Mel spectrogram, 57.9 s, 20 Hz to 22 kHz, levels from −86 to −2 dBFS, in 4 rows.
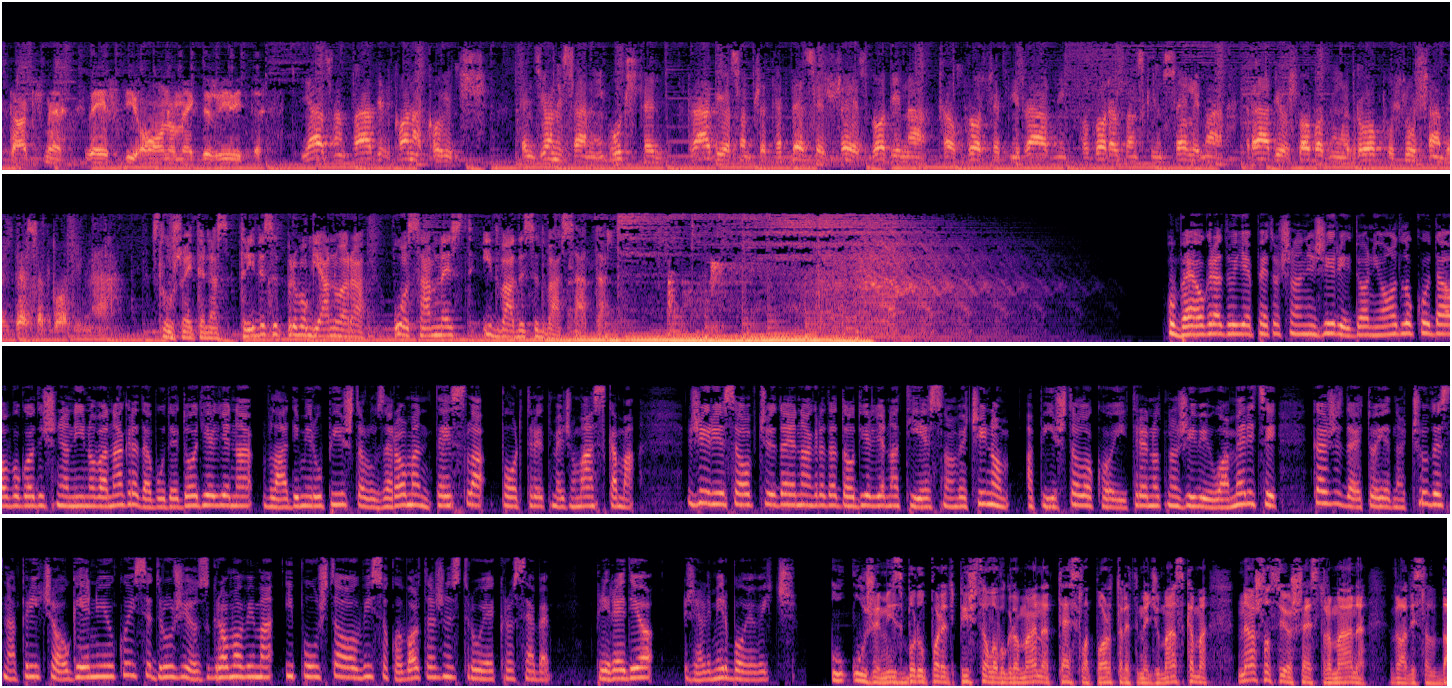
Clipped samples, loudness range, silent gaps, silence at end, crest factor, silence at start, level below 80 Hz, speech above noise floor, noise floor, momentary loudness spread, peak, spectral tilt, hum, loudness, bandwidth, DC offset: under 0.1%; 3 LU; none; 0 s; 16 dB; 0 s; -32 dBFS; 49 dB; -72 dBFS; 7 LU; -6 dBFS; -5 dB/octave; none; -23 LUFS; 8.8 kHz; under 0.1%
